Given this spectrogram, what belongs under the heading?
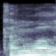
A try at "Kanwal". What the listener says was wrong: Oh, the N is silent. It's Kawad.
